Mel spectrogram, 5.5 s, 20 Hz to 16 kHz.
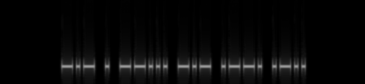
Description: Morse code, heard as a keyed tone, about 24 wpm, 700 Hz. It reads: KE7KPL
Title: Speed Racing - USA Call Signs 22wpm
